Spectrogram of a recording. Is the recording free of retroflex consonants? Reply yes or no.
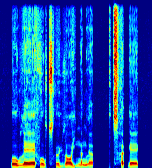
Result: yes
